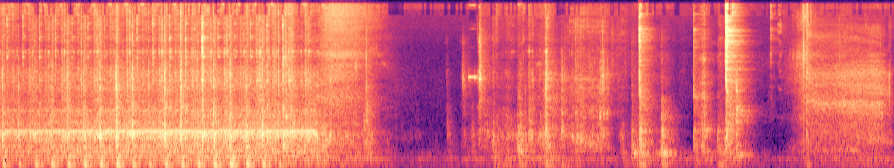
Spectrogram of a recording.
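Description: Fast, even machine stitching on a fabric face mask runs steadily for about three seconds and then stops, followed by scattered clicks and handling noises.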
